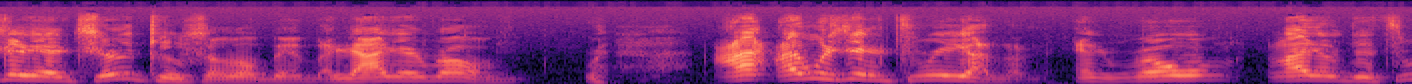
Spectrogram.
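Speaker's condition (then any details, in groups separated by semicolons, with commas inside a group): Cerebral palsy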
